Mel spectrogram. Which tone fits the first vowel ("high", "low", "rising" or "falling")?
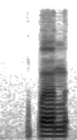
high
